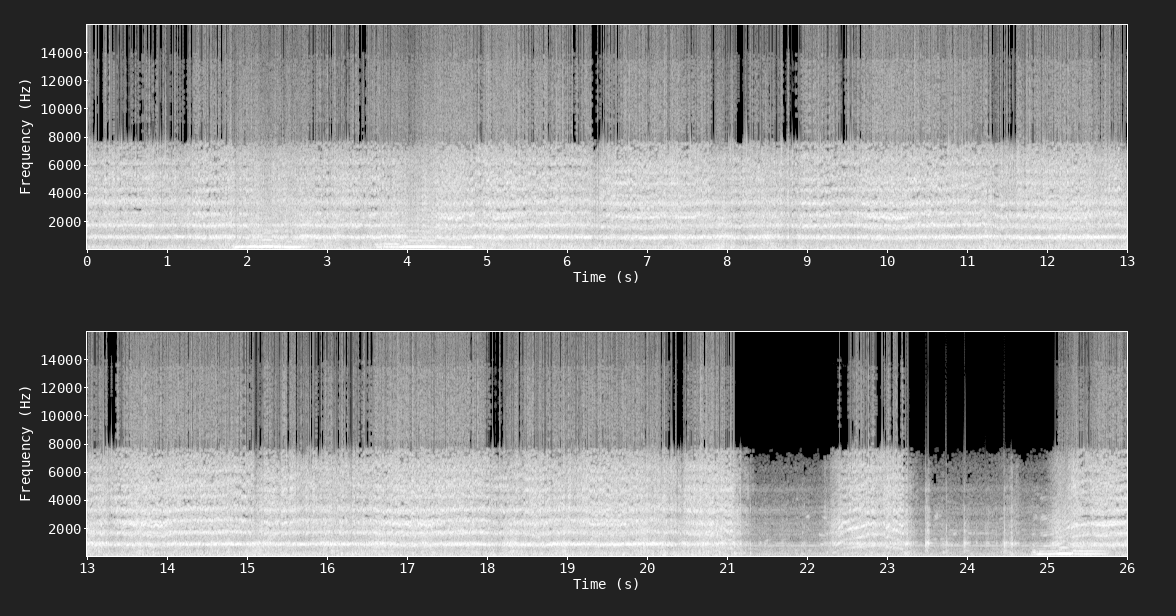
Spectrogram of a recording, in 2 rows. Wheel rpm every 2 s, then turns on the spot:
230, 230, 220, 220, 230, 220, 220, 230, 220, 220, 90, 80, 90.
20-22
